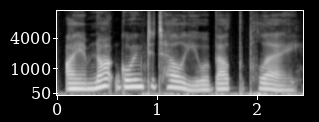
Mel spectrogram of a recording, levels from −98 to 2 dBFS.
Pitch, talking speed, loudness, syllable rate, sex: 185 Hz, 245 wpm, -16 LUFS, 4.8 syllables/s, female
